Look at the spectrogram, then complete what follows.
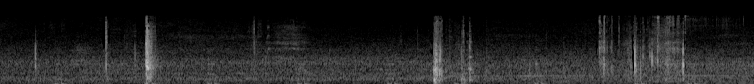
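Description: Scattered clicks and knocks of small plastic and metal parts being handled: the sewing machine's plug and cord, then metal sewing-machine attachments clinking. There are two sharp knocks, about a second and a half in and about four seconds in, and a quick run of small clicks near the end.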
